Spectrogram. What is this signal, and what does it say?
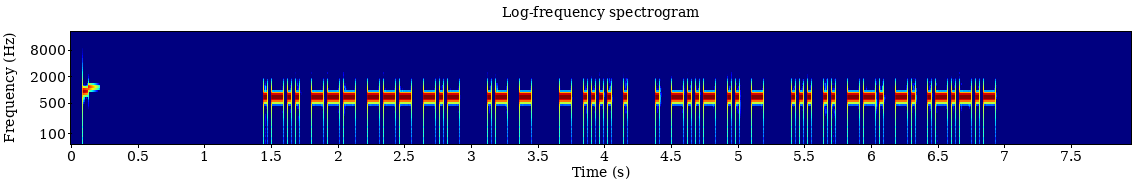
Morse code, heard as a keyed tone, about 40 wpm, 700 Hz. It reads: LOOK AT THE EXIT SIGN.
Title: Sentences from Top 1100 Words 40wpm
